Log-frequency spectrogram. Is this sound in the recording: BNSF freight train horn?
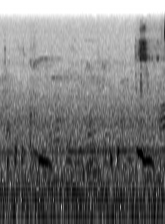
no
